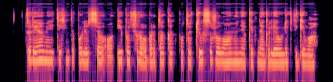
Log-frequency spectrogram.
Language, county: Lithuanian, Kaunas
